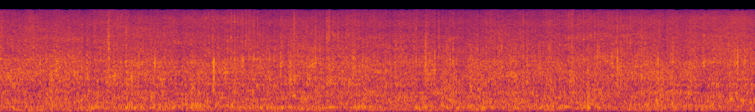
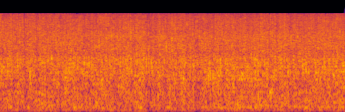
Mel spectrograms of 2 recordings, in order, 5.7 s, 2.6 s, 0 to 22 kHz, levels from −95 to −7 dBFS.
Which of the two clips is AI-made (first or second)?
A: first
